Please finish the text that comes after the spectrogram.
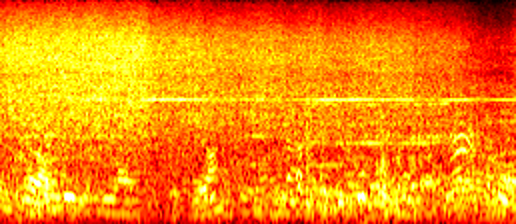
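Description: A steam locomotive starts off after its whistle, with broad steady steam hiss and faint rail sounds running throughout while someone talks over it.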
